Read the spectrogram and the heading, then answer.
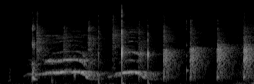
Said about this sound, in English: Clap if you have a job.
